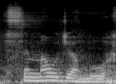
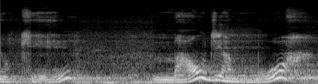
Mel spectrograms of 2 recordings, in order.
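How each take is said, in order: First: Said in the usual way. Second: Low, drawn-out question swooping up at the end; incredulous echo. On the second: Retold or imitated. Preacher reacts to talk of lovesickness, incredulous. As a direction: echo it slowly in mock disbelief. Echoes the diagnosis in disbelief.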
